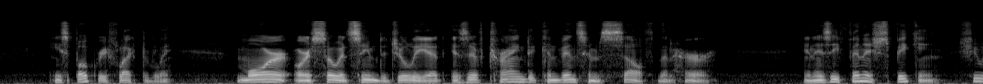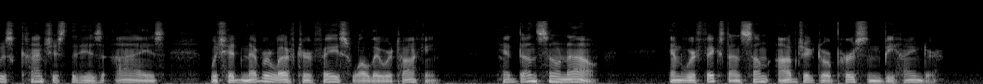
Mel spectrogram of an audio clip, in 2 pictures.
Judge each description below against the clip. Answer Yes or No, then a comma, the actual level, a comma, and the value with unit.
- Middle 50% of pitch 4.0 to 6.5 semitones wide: Yes, average, 4.5 semitones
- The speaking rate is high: No, average, 160 wpm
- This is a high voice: No, low, 100 Hz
